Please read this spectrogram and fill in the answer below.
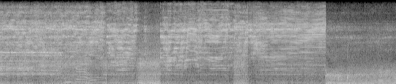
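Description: Motor-driven grinding wheel grinding the steel blade of a bolo knife, a steady harsh grind with sparks flying. It cuts off abruptly about six and a half seconds in.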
